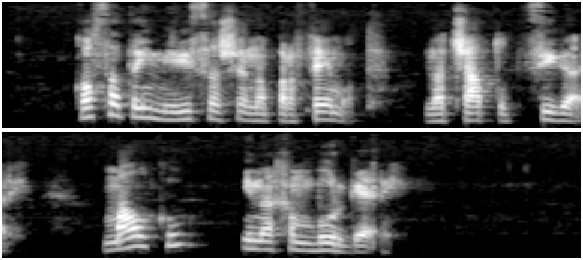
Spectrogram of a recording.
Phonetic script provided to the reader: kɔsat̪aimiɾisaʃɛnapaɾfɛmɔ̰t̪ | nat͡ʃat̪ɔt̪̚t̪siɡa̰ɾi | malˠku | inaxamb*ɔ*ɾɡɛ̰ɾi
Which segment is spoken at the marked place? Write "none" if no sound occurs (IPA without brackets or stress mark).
u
